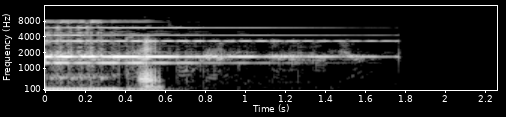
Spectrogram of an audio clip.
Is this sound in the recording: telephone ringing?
yes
